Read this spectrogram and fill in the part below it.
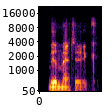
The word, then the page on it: mimetic: British English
